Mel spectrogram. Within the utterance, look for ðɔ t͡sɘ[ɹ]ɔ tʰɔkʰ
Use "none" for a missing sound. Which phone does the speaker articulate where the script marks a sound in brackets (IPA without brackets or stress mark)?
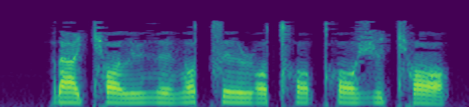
ɹ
